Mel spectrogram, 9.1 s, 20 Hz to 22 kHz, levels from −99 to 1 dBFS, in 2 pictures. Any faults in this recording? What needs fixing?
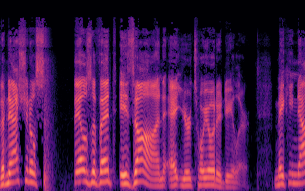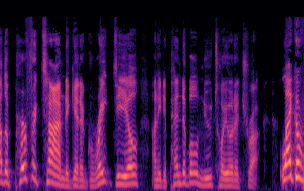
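From 0.67 to 1.14 s there is a call audio freeze: the last sound is stretched into a fading buzz, ending in about 0.14 s of silence. Playback then resumes just before "event is on at" with nothing lost, so a 450 ms gap is inserted and latency grows by 450 ms. The likely cause is packets held up in transit, leaving the jitter buffer empty. A somewhat deeper adaptive jitter buffer target would ride out a stall of this length.

From 6.90 to 9.11 s, after "get a great deal", a jitter buffer speed-up runs the sound at 116% speed with unchanged pitch. The receiver repeatedly cut pitch-period-length pieces, roughly 0.4 s in total, to drain excess buffered delay. Spreading the catch-up over a longer span at a gentler rate would make the hurried pace far less noticeable.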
